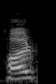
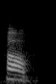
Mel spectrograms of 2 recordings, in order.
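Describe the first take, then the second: First: The r sound is clearly pronounced. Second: The r sound is silent. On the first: The speaker calls it wrong. "हर्ब नहीं" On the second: The speaker calls it right. "आर generally sound नहीं आता है इसका"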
